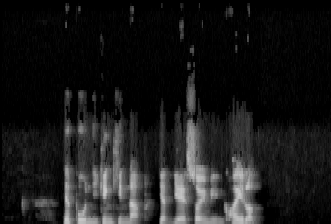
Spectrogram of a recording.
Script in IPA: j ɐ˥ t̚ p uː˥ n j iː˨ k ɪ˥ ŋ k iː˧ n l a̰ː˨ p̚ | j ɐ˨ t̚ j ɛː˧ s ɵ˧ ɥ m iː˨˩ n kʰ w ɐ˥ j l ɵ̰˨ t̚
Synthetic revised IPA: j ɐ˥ t̚ p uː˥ n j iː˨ k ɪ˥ ŋ k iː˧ n l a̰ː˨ p̚ | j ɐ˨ t̚ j ɛː˧ s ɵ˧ ɥ m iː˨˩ n kʰ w ɐ˥ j l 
